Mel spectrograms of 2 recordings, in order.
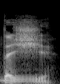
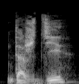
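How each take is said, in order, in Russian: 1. Середина — долгий мягкий звук 'zh'. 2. Середина — 'zh', после которого слышен отчётливый 'd'. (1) "Также вожжи, как дожди, и дожди, как вожжи" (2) "мне больше нравится питерский"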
